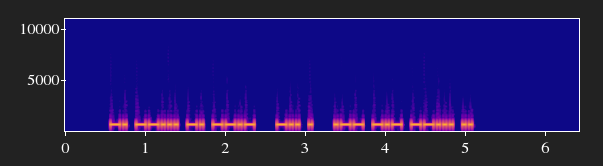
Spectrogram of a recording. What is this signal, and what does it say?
Morse code, heard as a keyed tone, about 30 wpm, 700 Hz. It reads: N7NQ DE WK7I
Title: USA Callsign DE Callsign - 4 Characters - 30wpm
